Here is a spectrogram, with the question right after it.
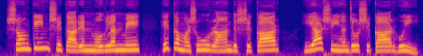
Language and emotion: Sindhi, neutral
